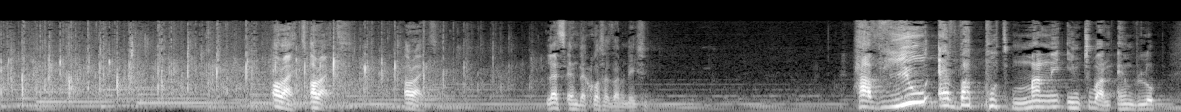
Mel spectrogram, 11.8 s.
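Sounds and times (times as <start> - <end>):
audience clapping hands: 0.0 - 5.7
speech: 2.7 - 4.4, 5.5 - 6.6, 8.6 - 11.8.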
